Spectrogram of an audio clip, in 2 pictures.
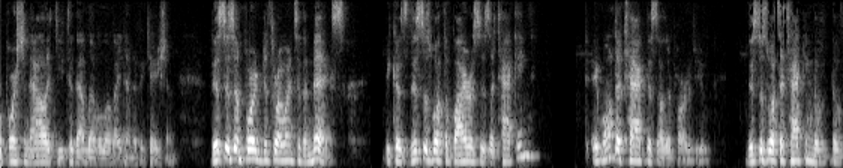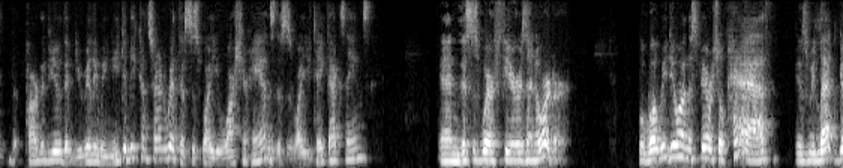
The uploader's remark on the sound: Virtual Weekly Hangout.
